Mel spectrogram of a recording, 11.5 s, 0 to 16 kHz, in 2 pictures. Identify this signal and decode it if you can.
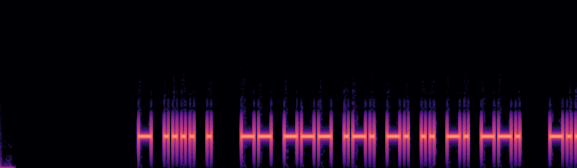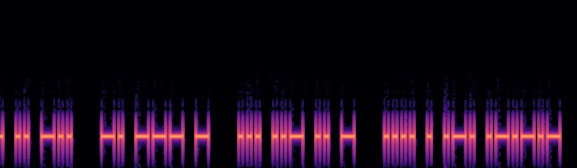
Morse code, heard as a keyed tone, about 28 wpm, 700 Hz. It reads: THE MORNING DID NOT SUIT HER.
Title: Sentences from Top 1600 Words 28wpm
